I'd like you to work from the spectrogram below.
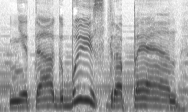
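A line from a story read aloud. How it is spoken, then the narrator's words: Growl. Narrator (Russian): прорычал Крюк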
